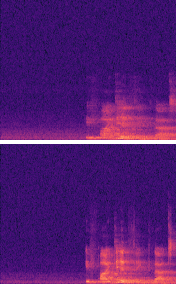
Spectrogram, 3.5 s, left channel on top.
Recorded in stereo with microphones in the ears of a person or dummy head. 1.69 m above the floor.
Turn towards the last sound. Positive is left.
turn(degrees=-60)  # may be behind; listen again after turning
